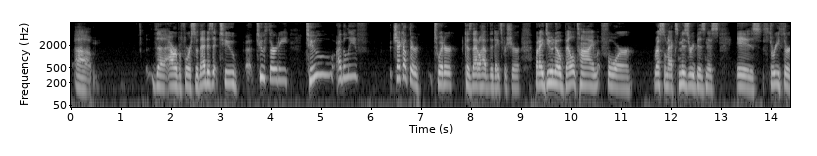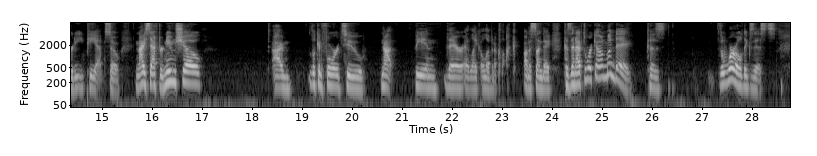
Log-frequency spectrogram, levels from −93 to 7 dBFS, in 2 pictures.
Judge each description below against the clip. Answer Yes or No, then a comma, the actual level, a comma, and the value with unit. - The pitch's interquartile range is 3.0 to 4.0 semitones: No, average, 4.4 semitones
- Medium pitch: Yes, medium, 170 Hz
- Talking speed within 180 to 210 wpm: No, average, 150 wpm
